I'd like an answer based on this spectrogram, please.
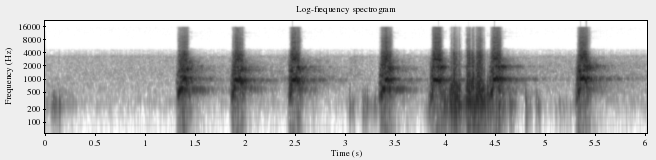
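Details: Angry dog barking: after a second of quiet, sharp loud barks come about every half second, with a quick burst of overlapping barks near the middle and one final bark.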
